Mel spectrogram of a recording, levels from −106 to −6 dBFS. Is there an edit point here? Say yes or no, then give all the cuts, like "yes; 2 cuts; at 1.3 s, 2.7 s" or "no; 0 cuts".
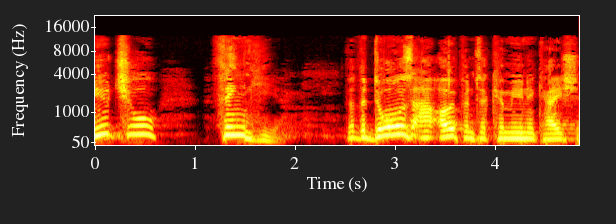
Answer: yes; 1 cut; at 1.5 s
